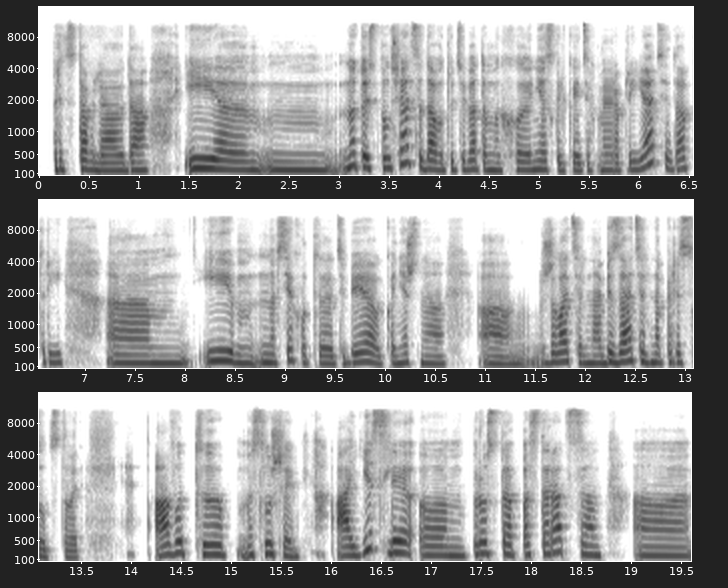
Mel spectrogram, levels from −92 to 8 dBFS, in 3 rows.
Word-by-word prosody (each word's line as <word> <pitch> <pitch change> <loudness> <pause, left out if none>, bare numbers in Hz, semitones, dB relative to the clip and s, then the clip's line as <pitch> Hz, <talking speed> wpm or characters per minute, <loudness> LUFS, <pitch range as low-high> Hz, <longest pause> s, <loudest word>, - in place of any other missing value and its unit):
Представляю, 170 -3 +1
да. 170 0 +1 0.3
И, 215 0 +7
м, 175 -2 +1
ну, 230 +6 +1
то 240 - +2
есть 220 - 0
получается, 225 +6 0
да, 190 -1 +4
вот, 170 -1 -5
у - - -2
тебя 185 +2 -2
там 170 -2 -2
их 160 - -8 0.2
несколько 170 -3 -3
этих 160 +1 -7
мероприятий, 180 - -2
да, 195 +2 -2
3, 190 -3 -6 0.4
а, 175 -1 +1 0.5
и 220 +1 +3
на 180 +1 -1
всех 215 +5 -5
вот 180 - -8
тебе, 165 +3 -1
конечно, 165 -1 -4 0.3
э, - - -5 0.5
желательно, 185 -2 0
обязательно 200 +1 +2
присутствовать. 160 -6 -5 0.7
А 200 +2 +7
вот 245 0 +1 0.7
слушай, 185 -7 -1 0.3
а 190 - +7
если, 250 - +3
а, 190 0 0 0.2
просто 215 -2 0
постараться, 220 -2 0 0.3
а, 185 -1 -1
185 Hz, 120 wpm, -24 LUFS, 170-210 Hz, 0.7 s, И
